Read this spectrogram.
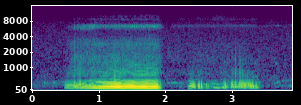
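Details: A sleeping pet dog snoring in bed: a strong, low, rattling inhaled snore followed by a softer, fluttering breath; snoring.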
